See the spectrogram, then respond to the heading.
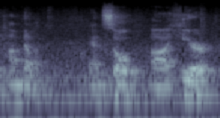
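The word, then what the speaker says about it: הַמֶּלֶךְ: We have the king, but there'd be Hamelech, not Ham-Melech or Hal-Melech, but in their pronunciation, they merged that into one word, Hamelech.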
